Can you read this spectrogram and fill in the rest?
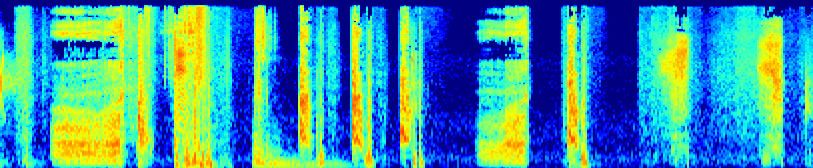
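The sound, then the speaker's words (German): A dog barks in a quick, irregular series of loud barks mixed with gruff, growly grunts, with short pauses between bursts and no talking. “Gute Idee, Hund. Versuch's mit Freundlichkeit.”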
